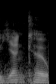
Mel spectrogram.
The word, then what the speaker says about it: Jenko: Or Yanko or Genko or however it's Jenko, but I cast so many Swedish teams that you know, you pronounce the J's like a Y, so it's like Yanko.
